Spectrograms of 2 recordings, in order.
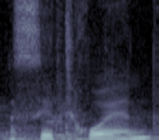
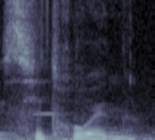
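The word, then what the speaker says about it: Citroën: of like O Okay in Germany you would say citen this is another one I've never seen but I would guess it's Citroen uh in Sweden we would say citan in Spain we say croan in Italian we say croan so it's a French brand we will say Citroen so I think German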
